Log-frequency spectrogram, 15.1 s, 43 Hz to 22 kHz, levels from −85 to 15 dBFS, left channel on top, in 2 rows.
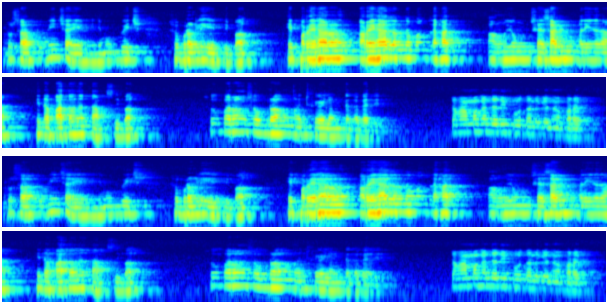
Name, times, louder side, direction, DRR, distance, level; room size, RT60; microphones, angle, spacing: voice 1, 0.2-1.7 2.1-3.0 3.7-5.6 6.1-7.6 8.0-9.2 10.2-12.3, left 3 dB, 70° left, 5 dB, 0.7 m, -25 dB
voice 2, 13.2-14.8, left 1 dB, ahead, 2 dB, 0.6 m, -35 dB
10.5 x 3.5 x 3.1 m, 0.73 s
head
